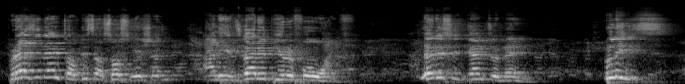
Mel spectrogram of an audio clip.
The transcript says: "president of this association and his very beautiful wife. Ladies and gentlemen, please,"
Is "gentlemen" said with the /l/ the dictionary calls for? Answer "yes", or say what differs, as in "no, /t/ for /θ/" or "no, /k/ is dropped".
no, /l/ is dropped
